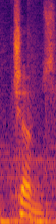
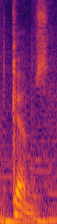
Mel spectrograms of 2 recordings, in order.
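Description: First: The word begins with a ch sound. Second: The word begins with a k sound. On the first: The speaker calls it right. "You must pronounce the H" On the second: The speaker calls it wrong. "not cums"

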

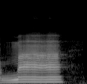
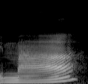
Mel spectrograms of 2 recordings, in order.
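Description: First: The pitch stays level and high. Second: The pitch rises from lower to higher. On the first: "because it's up high, the tone and stays up high" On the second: "Then the second tone goes up, so that would be"

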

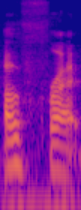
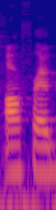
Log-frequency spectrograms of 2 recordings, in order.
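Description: First: It is said as two separate words. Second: It is said as a single word. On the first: She belongs to Fred. The speaker calls it right. "I feel like it's just of Fred" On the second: It is just a name. The speaker calls it wrong. "I was pronouncing it Offred"

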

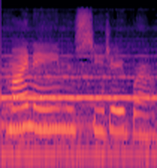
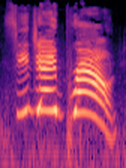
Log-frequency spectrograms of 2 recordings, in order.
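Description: First: It is said quietly. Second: It is said loudly, almost yelled.

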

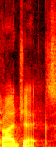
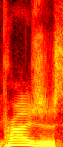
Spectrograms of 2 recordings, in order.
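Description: First: The word is said clearly and carefully enunciated. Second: The word is said carelessly and slurred. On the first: The speaker calls it right. "you enunciate better" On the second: The speaker calls it wrong. "You don't say projects though"

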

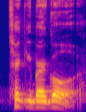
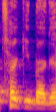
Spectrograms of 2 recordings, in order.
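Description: First: Burger ends with an 'or' sound. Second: Burger ends with a plain 'er' sound. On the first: It is a fancier, upgraded turkey burger. "The O-R is instead of E-R" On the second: It is an ordinary turkey burger. "it's no longer a turkey burger"

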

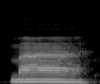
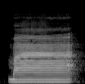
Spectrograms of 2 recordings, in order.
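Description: First: The voice is smooth and glides off. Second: The voice is cut off abruptly. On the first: "I've got normal voice" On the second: "stiff voice, ma, my voice cuts it"

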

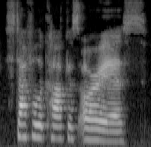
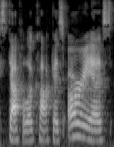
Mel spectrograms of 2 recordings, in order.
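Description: First: It is said in a wistful, reminiscing way. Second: It is said in a plain, matter-of-fact way. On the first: The name brings back fond old memories. "It's very wistful" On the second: It is simply a diagnosis being reported. "they say Staphylococcus aureus"

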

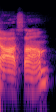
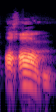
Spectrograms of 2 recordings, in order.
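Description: First: The middle consonant is an s sound. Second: The middle consonant is an h sound.

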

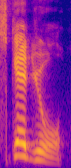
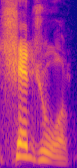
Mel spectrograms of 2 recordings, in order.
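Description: First: It is said with the American pronunciation. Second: It is said with the British pronunciation. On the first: The speaker calls it right. "when it's clearly pronounced schedule" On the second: The speaker calls it wrong. "not schedule"

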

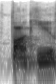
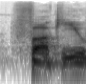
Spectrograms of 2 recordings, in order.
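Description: First: It is said very fast. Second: It is said at normal speed.

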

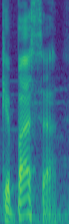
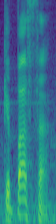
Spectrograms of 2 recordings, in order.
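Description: First: The s sound is a plain s. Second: The s sound is lisped, like th. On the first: "instead of saying qué pasa" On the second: "they have a very thick accent"

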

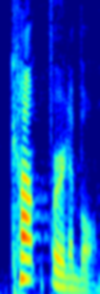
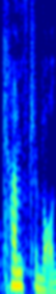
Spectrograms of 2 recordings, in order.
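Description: First: The word is said with an extra syllable. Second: The word is said with one syllable fewer. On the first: "That's how you say it. There's an extra syllable that you guys add" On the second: "I'm from the South, so I just say comfortable"

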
